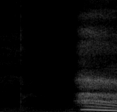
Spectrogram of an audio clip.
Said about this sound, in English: So we're going to inhale through the nose,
